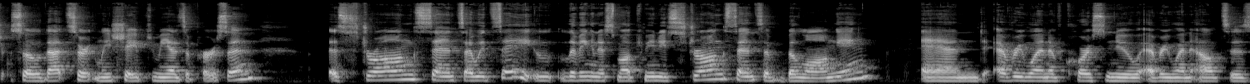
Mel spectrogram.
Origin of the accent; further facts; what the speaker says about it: Long Sault, Ontario, Canada; also born or lived in Cornwall, Ontario / London, Ontario; now in Kingston, Canada; I mostly grew up from age 7 in Long Sault, which is just a little bit west of Cornwall, couple hours east of Kingston.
